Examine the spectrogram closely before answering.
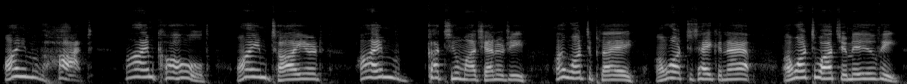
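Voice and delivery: high, whiny list of wants; a high, needy baby frog demanding everything. Acted. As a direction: whine like a cranky little frog. Voicing the never frogs' demands.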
